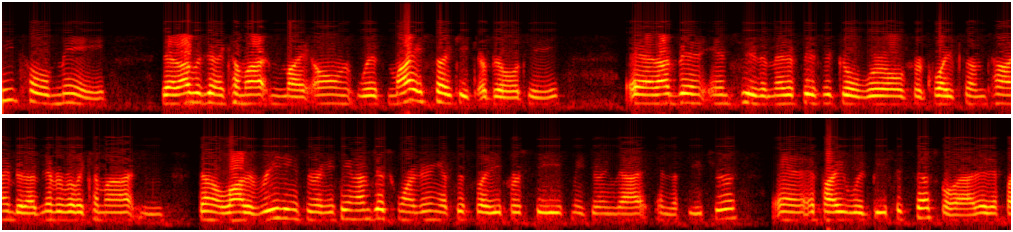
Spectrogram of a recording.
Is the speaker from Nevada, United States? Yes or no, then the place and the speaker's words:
yes; Las Vegas, Nevada, United States; Las Vegas.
